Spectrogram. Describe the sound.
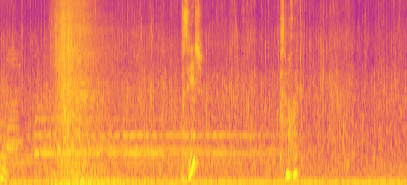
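A steady low motor hum runs under constant bubbling, churning water in a hot tub whirlpool, with a brief louder gush of splashing early on. Two short spoken phrases cut in over the whirlpool's drone.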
